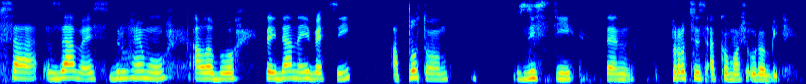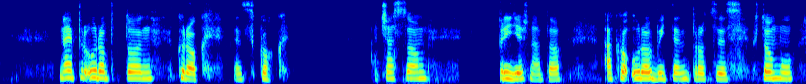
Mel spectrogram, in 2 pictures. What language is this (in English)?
Slovak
